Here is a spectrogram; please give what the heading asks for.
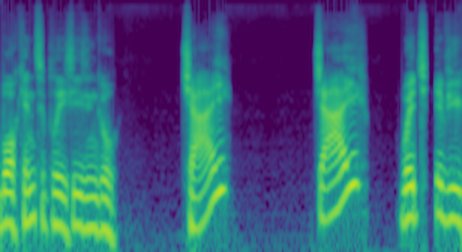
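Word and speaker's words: chay: y means vegetarian but if you say it in the wrong way it can also mean fire and when Adrian and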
